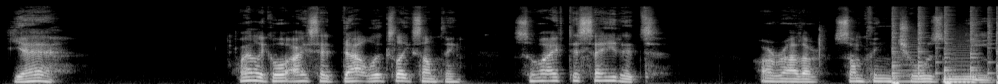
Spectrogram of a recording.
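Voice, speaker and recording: Fairly slow speech with long, frequent pauses and music in the background. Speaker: gaming video creator. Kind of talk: let's play commentary. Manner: stuttering, hesitant at start; animated.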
